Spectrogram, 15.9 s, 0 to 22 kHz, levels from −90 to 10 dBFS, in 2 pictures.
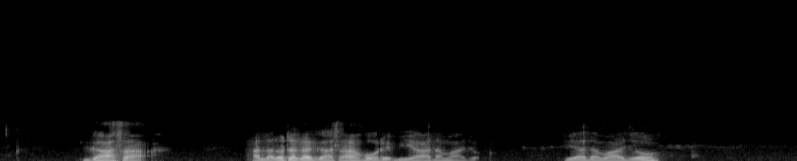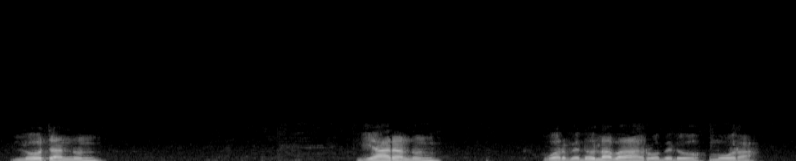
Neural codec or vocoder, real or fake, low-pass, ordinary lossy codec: none; real; 5.4 kHz; AAC, 24 kbps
